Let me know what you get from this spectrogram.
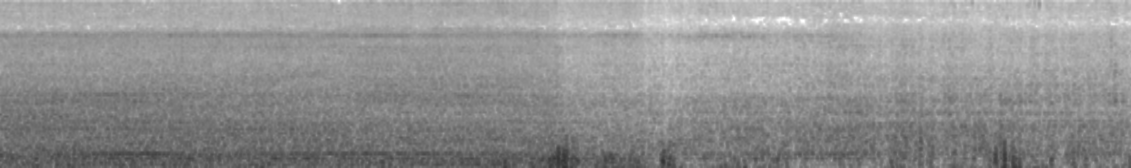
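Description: A car engine idling: a steady low rumble with a faint steady hum, and a few short louder knocks about halfway through and again near the end.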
